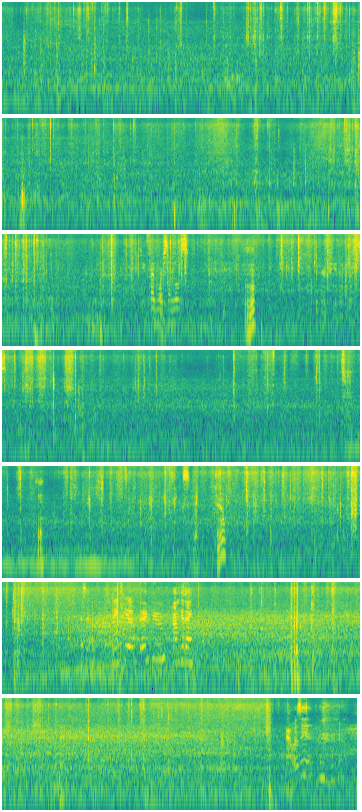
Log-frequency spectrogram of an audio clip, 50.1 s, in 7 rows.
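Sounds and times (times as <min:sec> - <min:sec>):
faint rustles and clicks: 0:00.0 - 0:48.8
car cabin rumble: 0:30.4 - 0:49.6.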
